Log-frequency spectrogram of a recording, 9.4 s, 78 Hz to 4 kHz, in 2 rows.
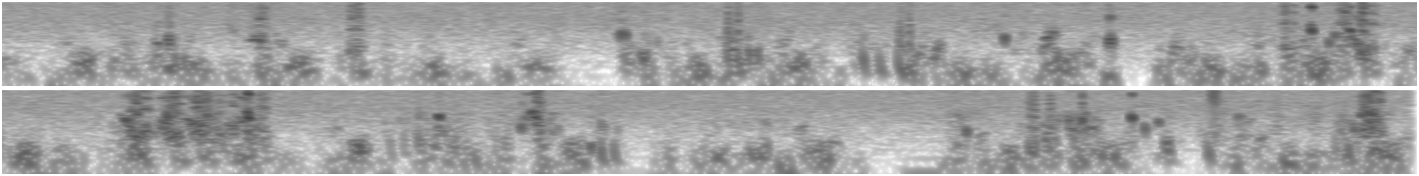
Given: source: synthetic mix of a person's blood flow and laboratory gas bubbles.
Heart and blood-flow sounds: Doppler ultrasound of blood flow; precordium
0.38-0.68 s: bubbles
0.77-0.96 s: bubbles
1.14-1.26 s: bubbles
2.05-2.25 s: bubbles
2.41-2.60 s: bubbles
2.83-3.11 s: bubbles
3.33-3.42 s: bubbles
3.69-3.77 s: bubbles
4.20-4.64 s: bubbles
5.12-5.66 s: bubbles
6.01-6.61 s: bubbles
6.67-6.83 s: bubbles
7.21-7.34 s: bubbles
7.89-8.00 s: bubbles
8.13-8.40 s: bubbles
8.47-8.69 s: bubbles
8.73-8.89 s: bubbles
9.15-9.38 s: bubbles
From the record:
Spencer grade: 3 (all of the cardiac periods contain showers or single bubble signals, but not dominating or overriding the cardiac motion signals); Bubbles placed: only in the low amplitude regions of the cardiac cycle

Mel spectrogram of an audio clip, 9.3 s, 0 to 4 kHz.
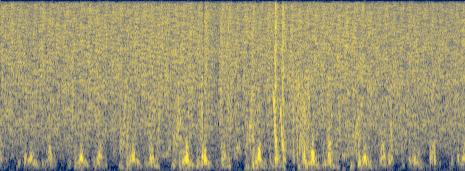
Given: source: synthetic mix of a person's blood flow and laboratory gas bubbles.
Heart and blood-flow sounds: Doppler ultrasound of blood flow; precordium
5.44-5.73 s: bubbles
5.82-6.21 s: bubbles
7.74-7.87 s: bubbles
8.56-8.71 s: bubbles
From the record:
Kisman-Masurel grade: 122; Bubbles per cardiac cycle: 1 to 2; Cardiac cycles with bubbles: 10 to 50%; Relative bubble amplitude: moderate (0.250 to 0.450); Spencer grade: 2 (many but less than half of the cardiac periods contain bubble signals, singularly or in groups); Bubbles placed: only in the low amplitude regions of the cardiac cycle

